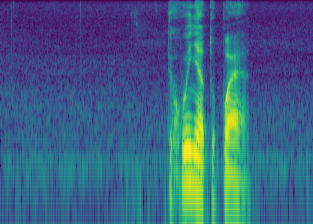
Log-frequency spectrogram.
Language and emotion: Russian, angry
